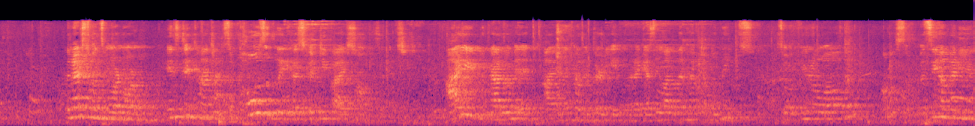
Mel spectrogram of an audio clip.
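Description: A woman speaks into a microphone, heard through loudspeakers in a large echoing hall.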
